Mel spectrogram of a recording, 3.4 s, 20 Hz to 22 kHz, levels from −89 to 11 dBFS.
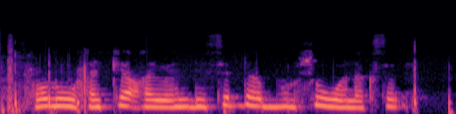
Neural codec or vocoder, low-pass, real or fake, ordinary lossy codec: none; 7.2 kHz; real; none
